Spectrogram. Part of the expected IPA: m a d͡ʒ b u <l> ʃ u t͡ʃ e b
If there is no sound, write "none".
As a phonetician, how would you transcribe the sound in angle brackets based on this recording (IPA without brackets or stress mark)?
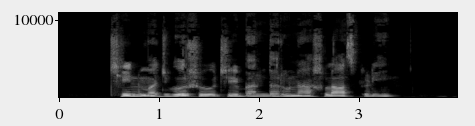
ɾ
